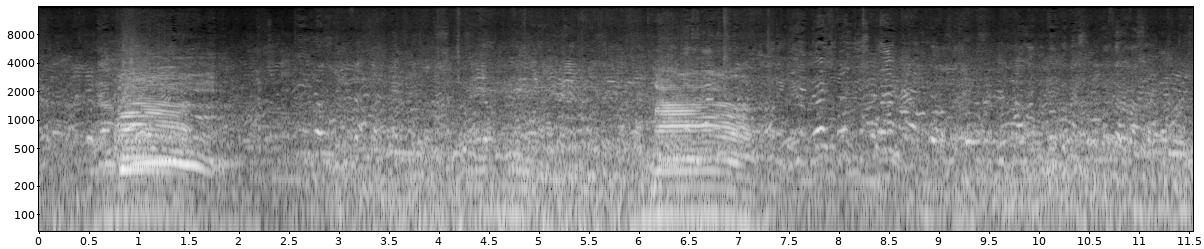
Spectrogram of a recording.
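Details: Sahiwal bull calves at a busy cattle market in Naogaon on 24 June 2025: two drawn-out, harmonic moos about five seconds apart, the first near the start, against steady crowd chatter and voices.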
